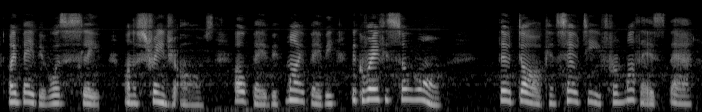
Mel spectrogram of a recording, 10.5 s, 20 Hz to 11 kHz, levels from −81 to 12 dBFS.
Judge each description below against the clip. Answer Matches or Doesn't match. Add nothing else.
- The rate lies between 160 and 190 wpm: Doesn't match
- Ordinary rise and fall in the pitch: Doesn't match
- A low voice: Doesn't match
